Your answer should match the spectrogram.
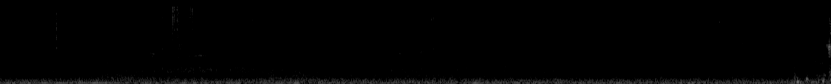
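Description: Wire cutters snip wire during wire wrapping of a carnelian cabochon, giving small sharp clicks at irregular intervals over a low, steady background hum.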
